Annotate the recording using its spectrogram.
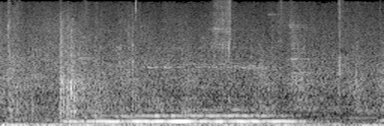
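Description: A large male choir sings a low sustained chord in a reverberant hall.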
